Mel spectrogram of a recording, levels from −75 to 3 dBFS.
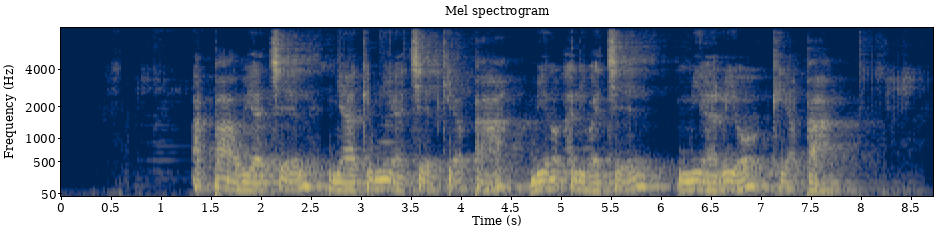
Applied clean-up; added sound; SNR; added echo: neural separator model SepFormer DNS4.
